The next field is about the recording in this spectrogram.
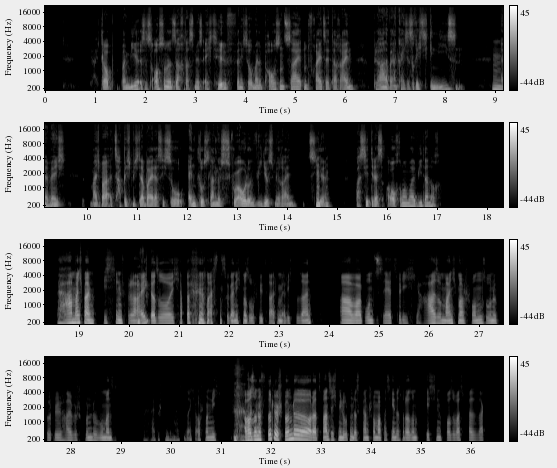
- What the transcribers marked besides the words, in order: joyful: "genießen"; stressed: "genießen"; other background noise; chuckle; laughing while speaking: "dafür meistens"; laugh
- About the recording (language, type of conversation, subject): German, podcast, Was hilft dir, zu Hause wirklich produktiv zu bleiben?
